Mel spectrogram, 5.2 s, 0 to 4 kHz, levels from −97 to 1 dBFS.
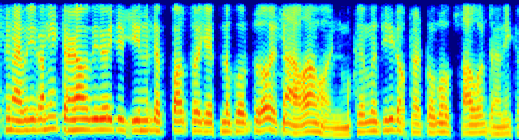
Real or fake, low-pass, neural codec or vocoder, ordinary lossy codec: fake; 3.6 kHz; codec, 16 kHz in and 24 kHz out, 0.6 kbps, FireRedTTS-2 codec; none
